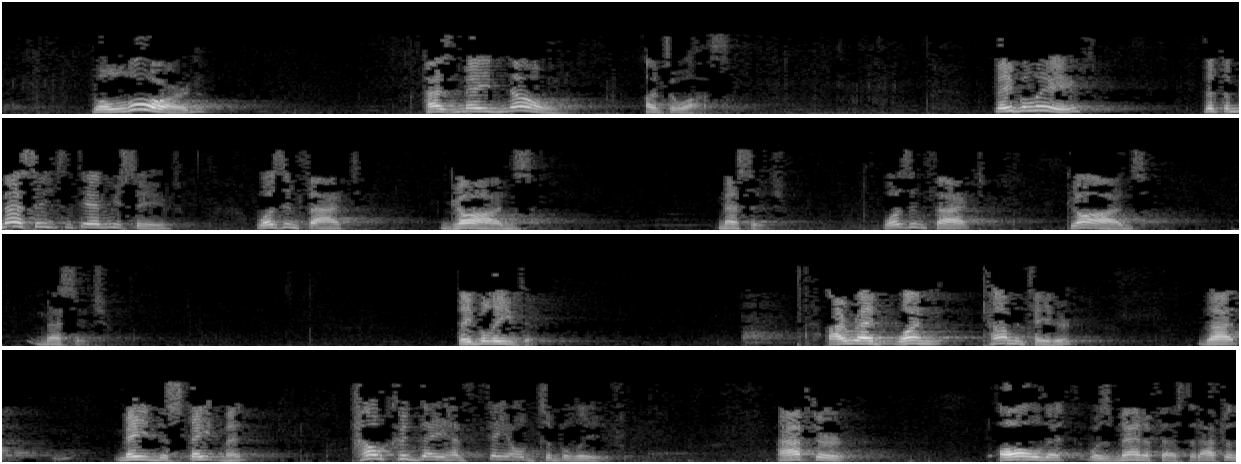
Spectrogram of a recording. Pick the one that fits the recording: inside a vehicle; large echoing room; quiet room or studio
large echoing room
